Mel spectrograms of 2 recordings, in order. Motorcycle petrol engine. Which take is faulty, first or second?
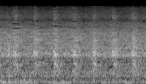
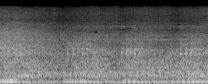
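first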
